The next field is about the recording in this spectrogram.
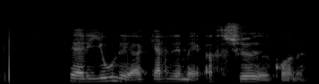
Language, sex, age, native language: Icelandic, male, 14, Icelandic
